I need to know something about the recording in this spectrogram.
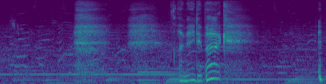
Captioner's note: sighs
